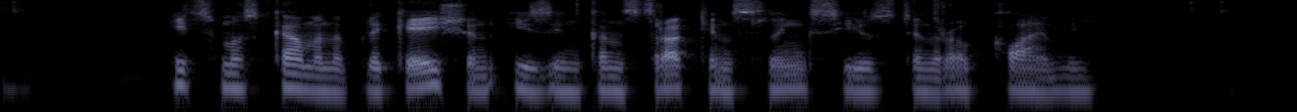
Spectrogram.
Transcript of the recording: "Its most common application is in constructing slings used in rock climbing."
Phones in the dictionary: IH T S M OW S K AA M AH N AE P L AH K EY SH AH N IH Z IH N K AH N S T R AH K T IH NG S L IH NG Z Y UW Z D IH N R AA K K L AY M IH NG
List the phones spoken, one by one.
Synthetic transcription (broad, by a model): IH T S M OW S K AA M AH N AE P L AH K EY SH AH N IH Z IH N K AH N S T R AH K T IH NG S L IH NG S Y UW Z D IH N R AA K K L AY M IH NG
